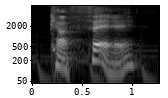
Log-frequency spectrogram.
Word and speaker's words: caffè: Perché is stress in the last syllable, and the letter A has an acute accent, while caffè, that is still stress in the last syllable, the letter A has a grave accent.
